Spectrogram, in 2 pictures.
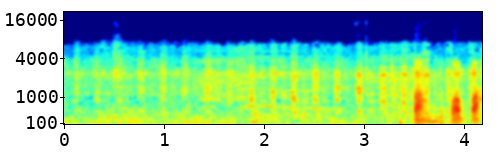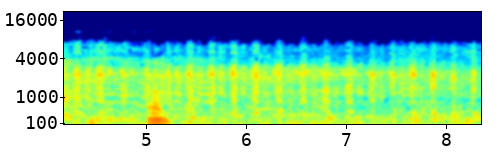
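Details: Pepper, a black Labrador Retriever, panting in quick, steady breaths, more than two each second throughout, with a person's voice speaking briefly over the middle and a few faint bird calls in the background.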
